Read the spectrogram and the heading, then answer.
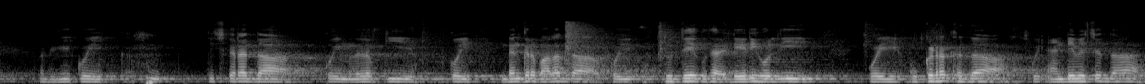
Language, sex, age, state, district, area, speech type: Dogri, male, 18-30, Jammu and Kashmir, Udhampur, rural, spontaneous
